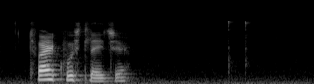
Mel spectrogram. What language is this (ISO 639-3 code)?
fao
